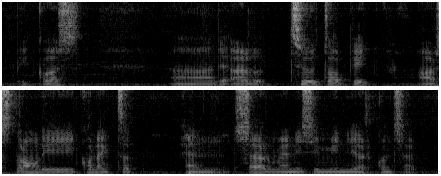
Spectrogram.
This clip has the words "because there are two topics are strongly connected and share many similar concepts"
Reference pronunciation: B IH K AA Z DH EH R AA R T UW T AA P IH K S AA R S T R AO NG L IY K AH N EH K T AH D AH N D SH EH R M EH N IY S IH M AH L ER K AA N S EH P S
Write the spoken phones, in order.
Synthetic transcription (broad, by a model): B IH K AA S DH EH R AA R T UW T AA P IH K AA R S T R AO NG L IY K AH N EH K T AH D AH N SH EH R M EH N IY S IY M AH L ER K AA N S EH P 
